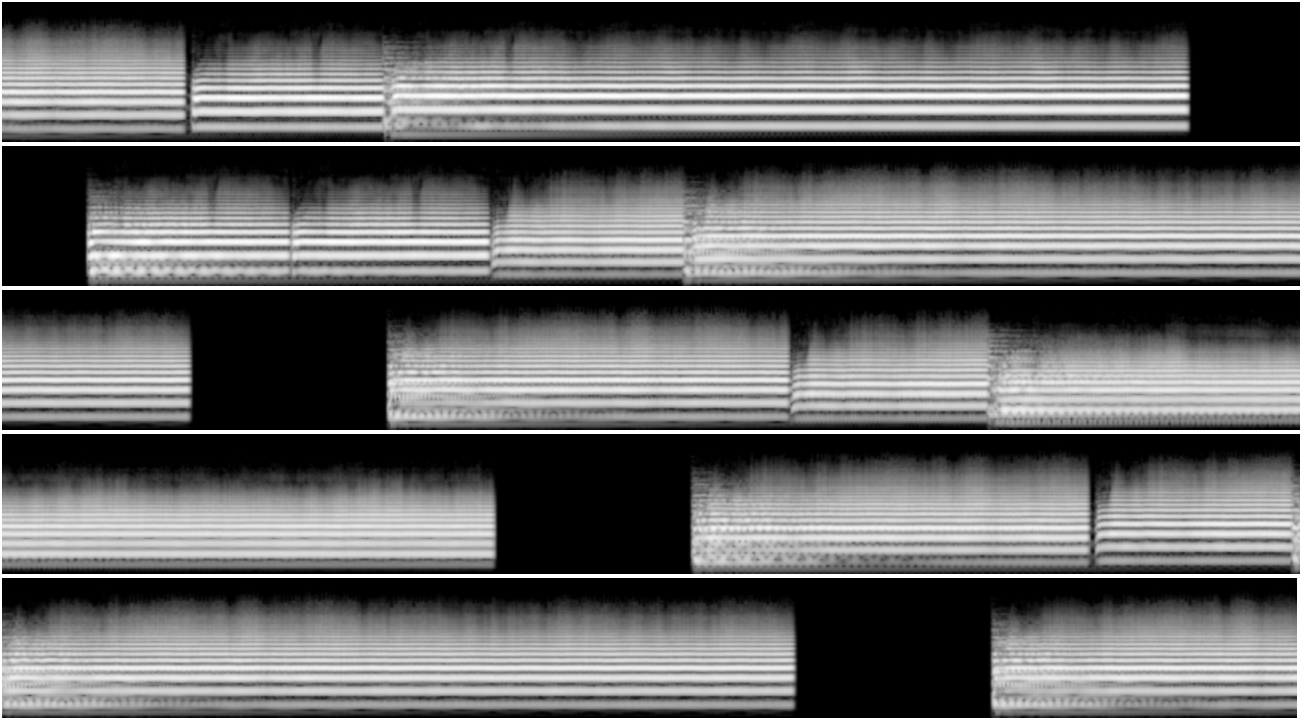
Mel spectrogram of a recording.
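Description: Computer-rendered trumpet playing a slow melody at half speed over a held low accompaniment note. The notes are steady and without vibrato, in phrases of a few notes that each end on a long held note, with a gap of about a second between phrases.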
